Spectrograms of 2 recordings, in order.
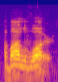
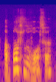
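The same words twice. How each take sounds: First: It is said in an American accent with softened t's. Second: It is said in a standard Southern British accent. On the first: "we go across to America, and what we do is we soften the T's down" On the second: "which would be standard Southern British"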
